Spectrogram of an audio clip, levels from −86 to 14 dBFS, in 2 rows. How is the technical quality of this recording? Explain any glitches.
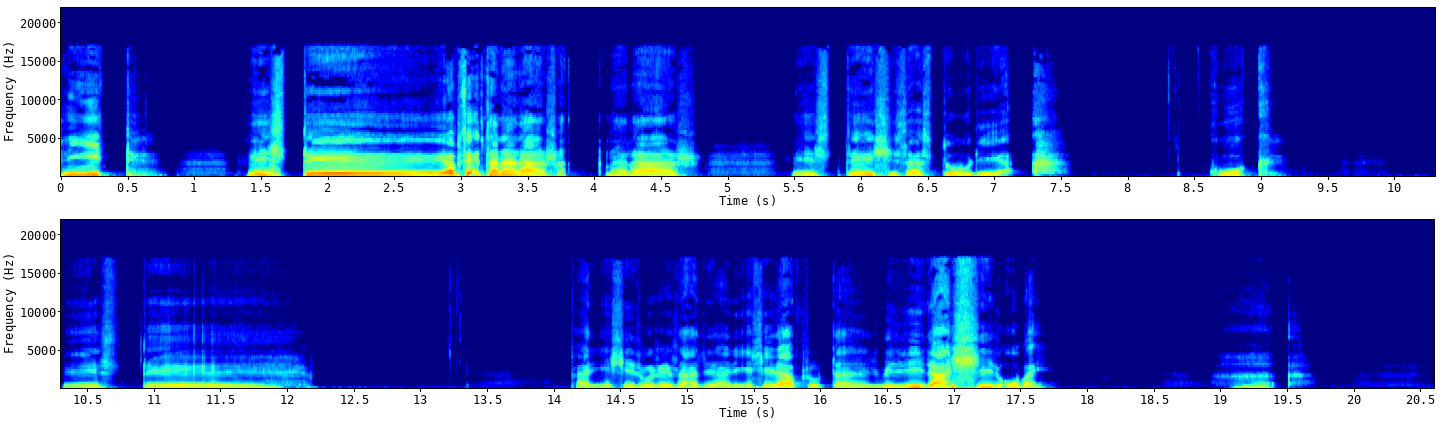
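The technical quality is compromised for the whole recording by one persistent fault, generation loss. It runs from start to finish rather than at particular moments. The speech sounds swirly, smeared and hollow. Consonant attacks are blurred, and nothing is present above 17 kHz. The likely cause is repeated lossy encoding, around four passes, which fits an AAC-LC chain at 96 kbit/s. Each re-encode quantises on a shifted frame grid. Noise and spectral gaps stack up beyond what one pass at that rate would leave.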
